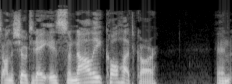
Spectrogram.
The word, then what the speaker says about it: Sonali Kolhatkar: the show today is Sonali kolhatkar and I'm sorry ma'am for not pronouncing your name correctly yeah you did you did perfectly oh really hey and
